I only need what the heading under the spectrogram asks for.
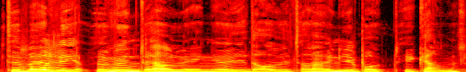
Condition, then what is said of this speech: Cerebral palsy. Det sitter ju mest på talet och balansen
